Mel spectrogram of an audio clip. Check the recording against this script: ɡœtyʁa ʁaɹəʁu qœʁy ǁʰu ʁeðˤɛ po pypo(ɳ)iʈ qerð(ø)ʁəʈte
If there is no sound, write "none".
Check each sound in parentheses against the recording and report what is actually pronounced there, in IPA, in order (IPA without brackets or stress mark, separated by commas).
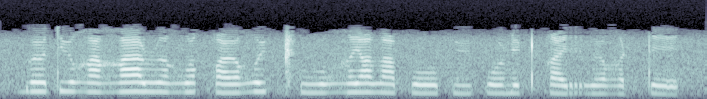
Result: ɳ, ø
